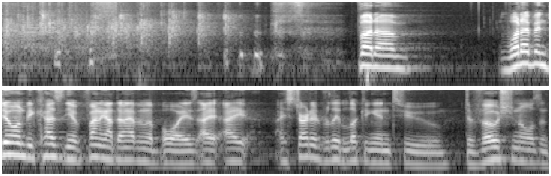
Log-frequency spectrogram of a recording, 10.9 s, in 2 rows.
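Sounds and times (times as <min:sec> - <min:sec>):
audience applause: 0:00.0 - 0:02.6
speech: 0:03.6 - 0:04.2, 0:05.0 - 0:10.9.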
